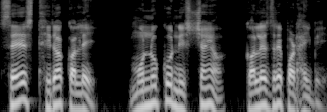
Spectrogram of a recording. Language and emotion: Odia, neutral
